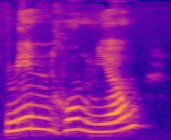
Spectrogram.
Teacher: Minhum, minhum yaw izhar syafawi karena ada mim sukun yang bertemu dengan huruf ya, cara membacanya mim sukun kita baca dengan jelas tanpa berdengung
